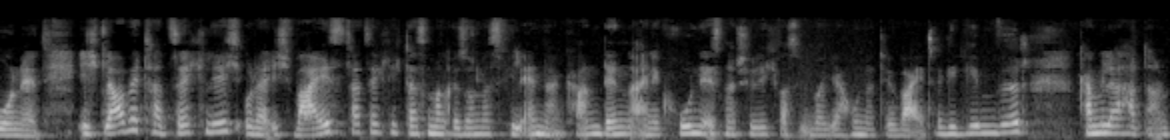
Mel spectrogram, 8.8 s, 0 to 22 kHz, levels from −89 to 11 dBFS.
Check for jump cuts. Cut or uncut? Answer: cut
